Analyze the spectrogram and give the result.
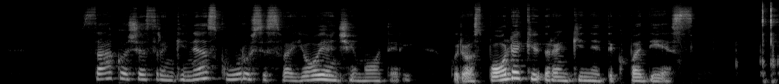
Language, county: Lithuanian, Tauragė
